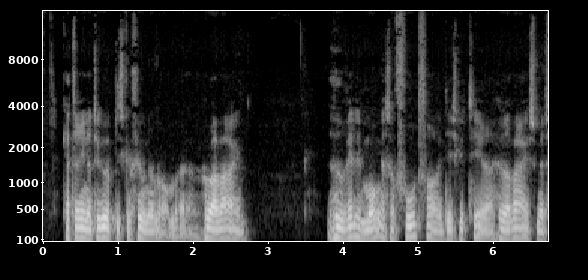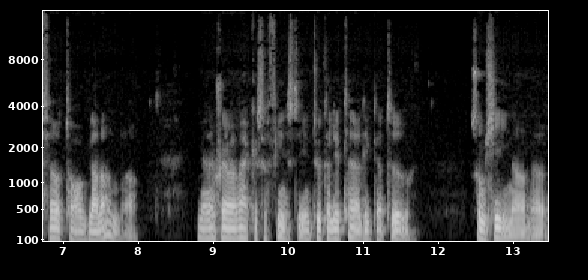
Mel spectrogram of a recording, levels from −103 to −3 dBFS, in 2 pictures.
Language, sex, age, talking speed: Swedish, male, 50-69, 140 wpm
